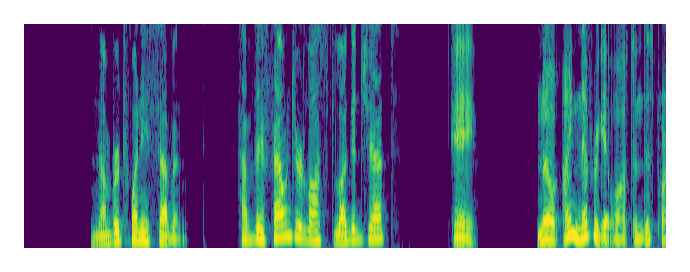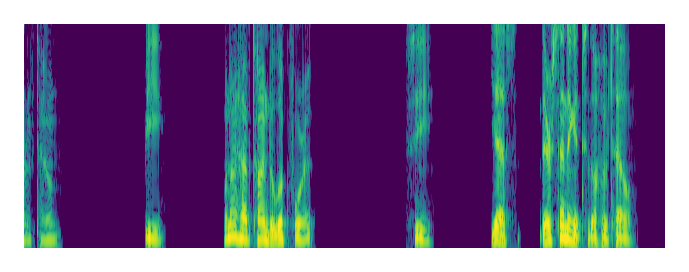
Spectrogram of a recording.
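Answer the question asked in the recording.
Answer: C: Yes, they're sending it to the hotel.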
